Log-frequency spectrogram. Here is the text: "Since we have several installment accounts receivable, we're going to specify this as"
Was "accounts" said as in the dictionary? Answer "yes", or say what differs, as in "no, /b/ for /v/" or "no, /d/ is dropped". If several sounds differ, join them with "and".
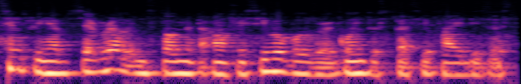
no, /s/ is dropped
